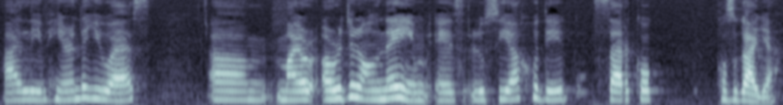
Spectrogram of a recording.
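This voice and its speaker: A woman from Mexico who speaks English with a Mexican Spanish accent. Her voice sits a little high. She tells her own story slowly and haltingly, stopping often on fillers and false starts. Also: steady tone. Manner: hesitant, many fillers and restarts. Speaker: interviewee. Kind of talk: documentary interview, personal story.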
